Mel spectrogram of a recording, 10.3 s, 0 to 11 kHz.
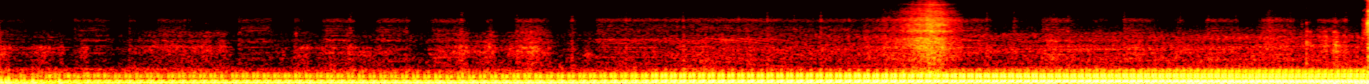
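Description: A motorcycle rides steadily with its engine droning and rumbling throughout, captured close by an Insta360 X5 camera, with wind buffeting and a brief hiss partway through.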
